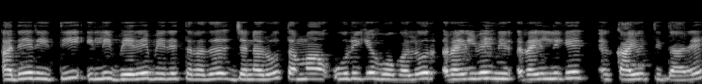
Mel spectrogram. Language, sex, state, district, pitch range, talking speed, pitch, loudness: Kannada, female, Karnataka, Dharwad, 235-270 Hz, 120 wpm, 255 Hz, -14 LUFS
